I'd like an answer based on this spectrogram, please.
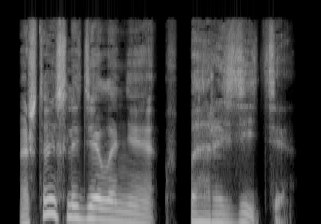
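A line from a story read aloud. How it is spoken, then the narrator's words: Mocking drawl. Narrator (Russian): насмешливо протянул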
